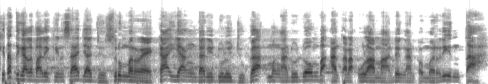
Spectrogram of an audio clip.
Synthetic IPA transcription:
kit̪at̪iŋɡalbalikɪnsad͡ʒad͡ʒust̪ɾuməɾekajaŋdaɾidulud͡ʒuɡaməŋadudɔmbaʔant̪aɾaʔulama̰dəŋanpəməɾint̪a̰h

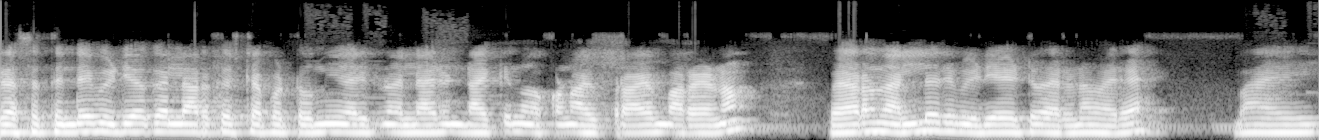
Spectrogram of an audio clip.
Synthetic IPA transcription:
ɾɐsɐt̪ːinde̞ʋiːɽijoːkːɐlːaːrkɨiʂʈɐp̬ːe̞ʈːonːujaːɾikʲːɐɳɐmelːaːɾumuɳɖaːkʲːuno̞ːkːɐɳɐmɐbʱipraːjɐmpɐrɐjɐɳɐm | ʋe̞ːrenɐlːo̞ɾuʋiːɽijoaːjiʈːɨʋɐɾɐɳɐmʋɐɾe̞ | bɐj

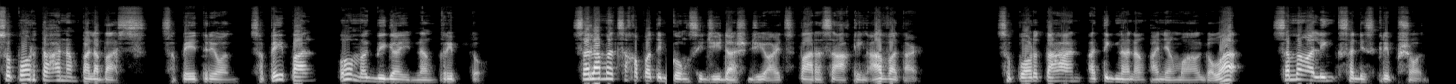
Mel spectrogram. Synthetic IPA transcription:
sʊpo̞ɾt̪ɐɦanɐŋpɐlɐbasː | ɐpɛjt̪ɾɪonsɐpɛjpɐl | ʔo̞mɐɡ̚bɪɡajnɐŋkɾip̚t̪o̞̰ | sɐlaːmɐt̪̚sɐkɐpɐt̪ɪd̪̚koŋsɪd͡ʒid̪aʃd͡ʒiʔaɹt̪spaːɾɐsɐʔa̰ːkɪŋʔa̰vɐt̪a̰ɹ | sʊpoɾt̪ɐhanɐt̪ːɪɡ̚nanɐŋkɐɲːaŋmɐŋaɡɐwaʔ | sɐmɐŋaliŋksɐd̪ɪskɾɪpʃo̰n

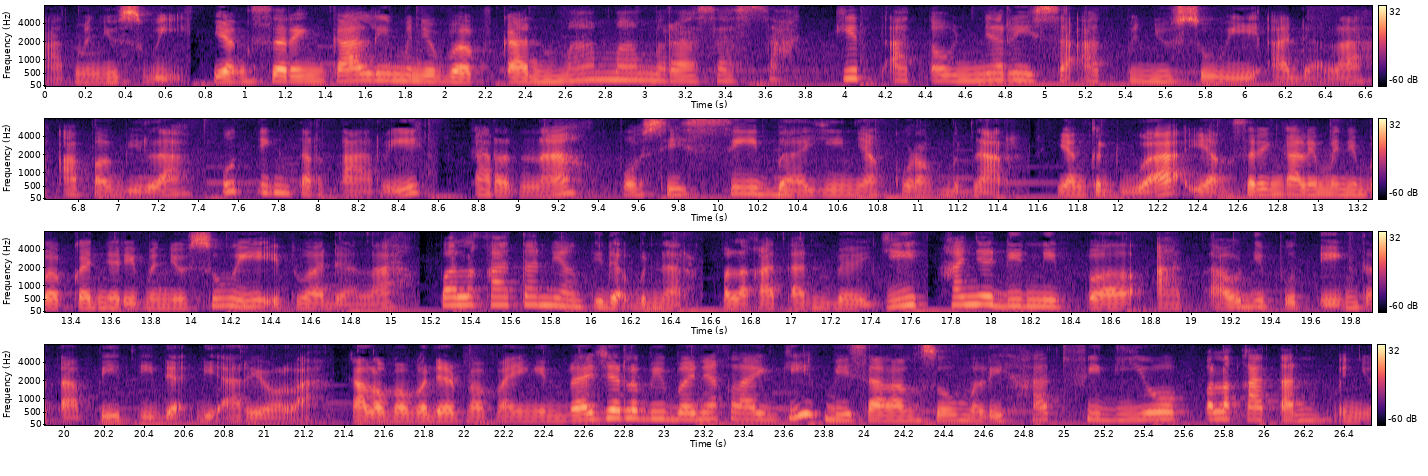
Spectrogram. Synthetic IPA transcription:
aʔa̰t̪̚məɲusuḭjaŋsəɾɪŋkaliməɲəbap̚kanmamaməɾasasakɪt̪̚a̰t̪awɲəɾisa̰ʔa̰t̪̚məɲusuiʔa̰da̰lahʔa̰pabilahput̪ɪŋt̪ərt̪aɾɪ | kaɾənaposisibajiɲakuɾaŋbəna̰r | jaŋkəduajaŋsəɾɪŋkaliməɲəbap̚kand͡ʒaɾiməɲusuiḭt̪uadalahpələkat̪anjaŋt̪idaʔ̚bənarpələkat̪anbajihaɲadinipəlat̪a̰wdiput̪ɪŋt̪ət̪apit̪ida̰ʔdiʔa̰ɾeola̰kalawpapadanpapaiŋɪnbəlad͡ʒarləbɪhbaɲaklaɡibisalaŋsʊŋməlihat̪̚fidiopələkat̪anbə̰ɲu

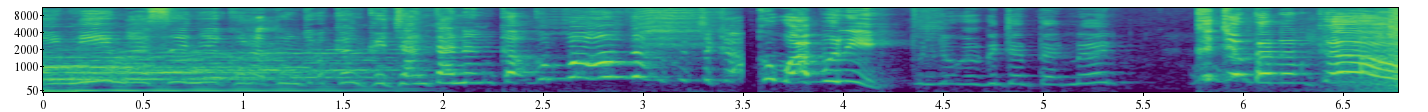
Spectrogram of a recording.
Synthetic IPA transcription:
inimasaɲakolaʔt̪uɲd͡ʒʊʔkankəd͡ʒant̪anankawkəfɔmd̪asət͡ʃəkakawbuaʔapənit̪uɲd͡ʒʊʔkakəd͡ʒant̪anan | kəd͡ʒant̪anankaw

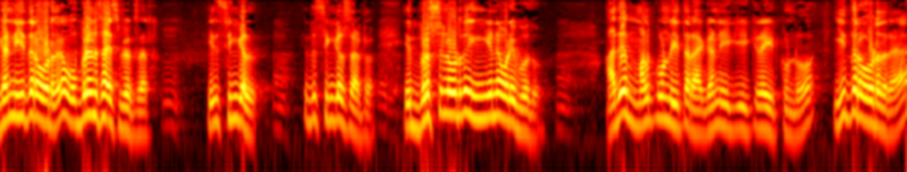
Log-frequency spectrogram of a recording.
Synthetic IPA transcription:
ɡɐɳːiːt̪̬ɐɾɐoːɽd̪ɾeɔbːɐɾenɐs̬aːjisbeːkusɐɾ | id̪usiŋɡɐl | id̪usiŋɡɐls̬aːʈu | id̪ubɾɐsɐloːɽd̪eiŋɡeneːoɽiboːd̪u | ɐ̰d̪eːmɐlɐk̬oɳɖuiːt̪ɐɾɐɡɐɳːkɐɾeiʈ̚ko̞ɳɖu | iːt̪̬ɐɾɐoːɽd̪ɾe

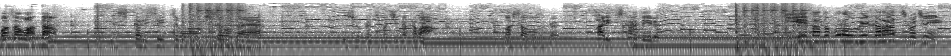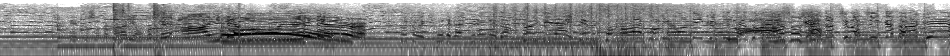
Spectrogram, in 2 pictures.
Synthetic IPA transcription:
βazaβã̰nd̪ã̰ŋ̃ | aɕɨ̥kːaɾʲisɨit͡ɕimonoɕi̥t̪emasne | ɯɕokɯat͡ɕimat͡ɕĩŋɡak̪aba̰ | maɕi̥t̪at̪osokɯ̟̰ | haɾʲit͡sɨ̥kaɾe̞t̪e̞iɾɯ̟ | iet̪at̪o̞ko̞ɾoɯ̟e̞kaɾat͡ɕimat͡ɕĩ | t̪ẽmpoɕot̪ːomanaɾʲiot̪oɕid̪eʔaid̪eoit̪eɾɯ̟ | t̪ot̪oɡakʲi̥kot̪ekaikɯɾened̪o̥koit̪e̞inaizẽmbɯ̥sonmõat̪oːbʲiɡ̪õnd̪eikɯ̃neoasõɕaot͡ɕimat͡ɕĩŋɡasanakɯ

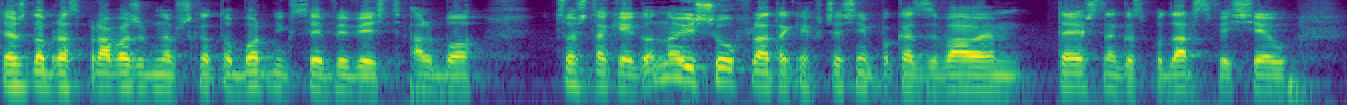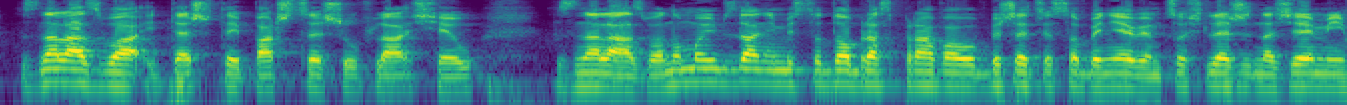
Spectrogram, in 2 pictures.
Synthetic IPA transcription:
t̪ɛʐd̪ɔbɾaspɾavaʐɛbɘnapʂɘ̥kwat̪ɔbɔɾɲiksɔbʲjɛvɘvʲjeɕt͡ɕalbɔt̪sɔɕt̪akʲɛɡɔnɔiʂuflat̪akjakft͡ʂɛɕɲejpɔkazɘvawɛmt̪ɛʂnaɡɔspɔd̪aɾst̪fʲɛɕɛ | znalazwaʔit̪ɛʂft̪ɛjpat͡ʂt̪sɛʂuflaɕɛ | znalazwanɔmɔjimzd̪aɲɛmjɛst̪ːɔd̪ɔbɾaspɾavabɔbʲjɛʐɛt͡ɕɛsɔbʲjɛɲevʲjɛmt̪sɔɕlɛʐɘnaʑemʲi

